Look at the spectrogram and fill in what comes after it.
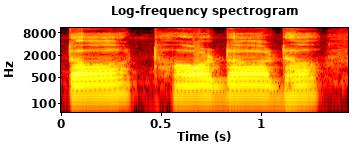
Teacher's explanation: जहां पे जीभ मुड़ जाती है समझो वहां मुर्धन्य व्यंजन है। यानी कि जीभ आपका मुड़कर मसूड़ों से टकराती है। तो मुर्धन्य व्यंजन है।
